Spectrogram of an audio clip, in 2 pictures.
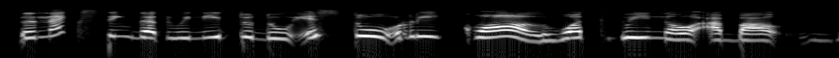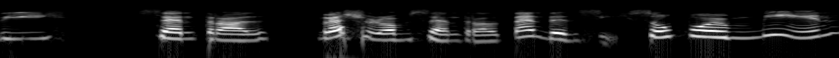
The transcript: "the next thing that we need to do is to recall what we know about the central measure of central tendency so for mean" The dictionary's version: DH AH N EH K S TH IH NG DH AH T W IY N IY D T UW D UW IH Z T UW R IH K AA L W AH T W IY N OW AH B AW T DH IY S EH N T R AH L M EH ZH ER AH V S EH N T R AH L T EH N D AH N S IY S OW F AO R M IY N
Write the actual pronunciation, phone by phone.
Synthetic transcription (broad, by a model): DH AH N EH K S T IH NG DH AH T W IY N IY D T UW D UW IH S T UW R IH K AA L W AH T W IY N OW AH B AW T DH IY S EH N T R AH L M EH SH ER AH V S EH N T R AH L T EH N D AH N S IY S OW F AO R M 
